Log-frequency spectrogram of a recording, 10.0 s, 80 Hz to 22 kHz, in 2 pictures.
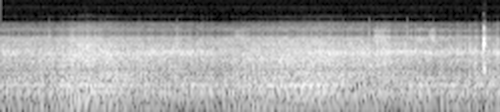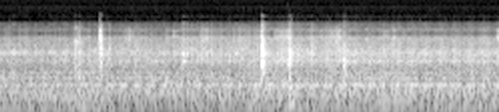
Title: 1998 Mazda Protege Engine Knocking...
